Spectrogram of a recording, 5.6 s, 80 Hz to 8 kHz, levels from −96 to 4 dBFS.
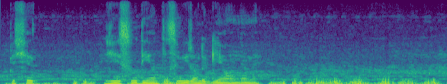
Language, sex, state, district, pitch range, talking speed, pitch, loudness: Punjabi, male, Punjab, Kapurthala, 125-135 Hz, 75 wpm, 130 Hz, -14 LUFS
